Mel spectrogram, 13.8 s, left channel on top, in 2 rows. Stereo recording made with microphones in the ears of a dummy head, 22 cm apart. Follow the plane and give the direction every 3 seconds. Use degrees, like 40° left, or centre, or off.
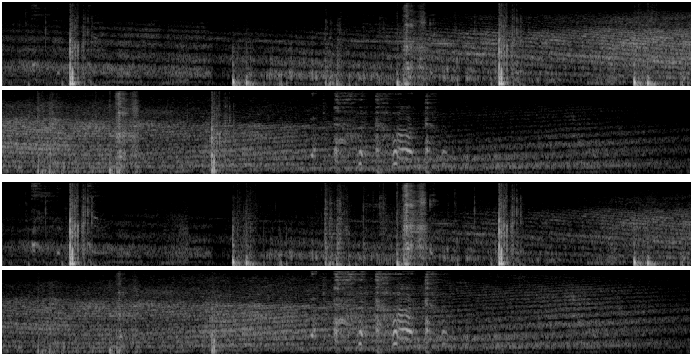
80° left, 60° left, 10° left, 50° right, 70° right.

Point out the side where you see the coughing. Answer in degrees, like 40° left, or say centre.
40° right.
